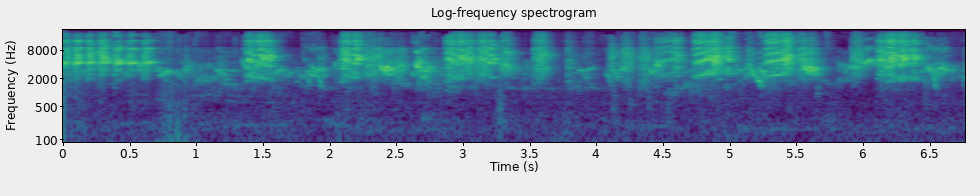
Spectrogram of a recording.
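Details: Breeding budgerigars chatter in repeated harsh, buzzy high bursts separated by short pauses, several birds calling in a small space.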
